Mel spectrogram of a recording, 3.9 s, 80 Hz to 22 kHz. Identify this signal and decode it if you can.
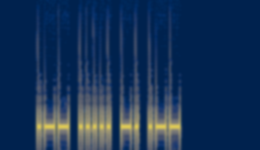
Morse code, heard as a keyed tone, about 23 wpm, 700 Hz. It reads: W5NW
